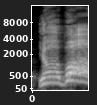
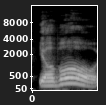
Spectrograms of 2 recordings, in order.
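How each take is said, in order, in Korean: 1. 큰 소리로 힘차게 외칩니다. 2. 부드럽고 다정하게 말합니다. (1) "여보 막 이렇게 불러요" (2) "이렇게 사랑스럽게 여보 이렇게"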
